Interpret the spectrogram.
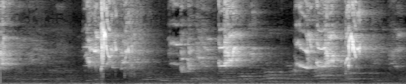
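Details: Lovebird kept as a pet, chirping: three harsh, high squawking bursts spaced roughly a second apart, with faint soft twitters between them over a steady low hum.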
